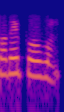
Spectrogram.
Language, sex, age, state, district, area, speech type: Malayalam, female, 45-60, Kerala, Kozhikode, urban, conversation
